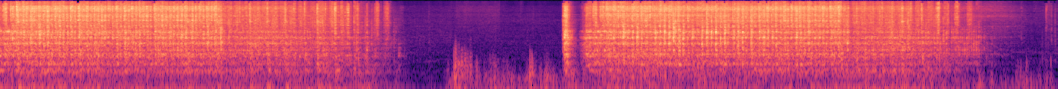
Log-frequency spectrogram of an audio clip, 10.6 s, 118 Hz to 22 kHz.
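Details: 2000 Sea-Doo GTI that slowly bogged down and died: starter cranks in steady bursts with pauses, never firing. Has spark; carburetor rebuilt and fuel selector replaced; cranks but won't start.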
